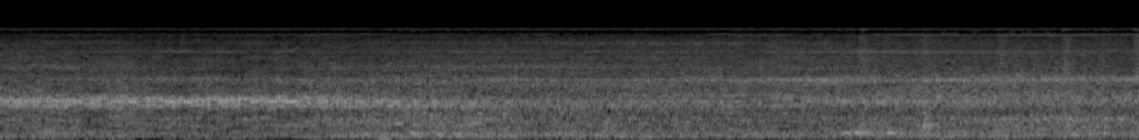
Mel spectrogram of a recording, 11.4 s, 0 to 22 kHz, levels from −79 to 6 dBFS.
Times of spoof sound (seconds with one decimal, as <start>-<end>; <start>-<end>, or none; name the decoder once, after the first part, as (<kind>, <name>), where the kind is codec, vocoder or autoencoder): 0.5-3.1 (codec, SNAC); 7.3-8.0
